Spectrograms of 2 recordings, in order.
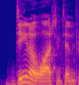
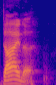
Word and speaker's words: Dinah Washington: Dina Washington, pronounced Dinah. Thank you, Carmen.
